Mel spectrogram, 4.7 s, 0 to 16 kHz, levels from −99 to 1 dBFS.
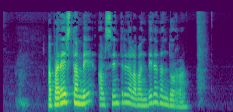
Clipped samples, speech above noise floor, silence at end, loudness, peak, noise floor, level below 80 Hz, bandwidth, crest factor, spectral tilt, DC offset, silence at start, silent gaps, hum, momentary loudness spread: under 0.1%; 45 dB; 0.65 s; -18 LUFS; 0 dBFS; -63 dBFS; -64 dBFS; 11.5 kHz; 20 dB; -4 dB/octave; under 0.1%; 0.95 s; none; none; 14 LU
